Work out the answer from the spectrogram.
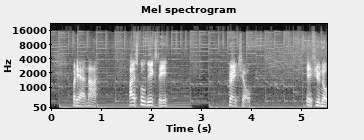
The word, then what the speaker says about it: DxD: I uh School pxd it's d double D or DD but uh I like pronouncing the X I shall put on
